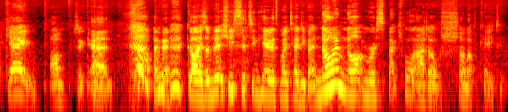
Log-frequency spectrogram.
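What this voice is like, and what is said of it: Screaming excitedly. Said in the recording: “you're screaming.”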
